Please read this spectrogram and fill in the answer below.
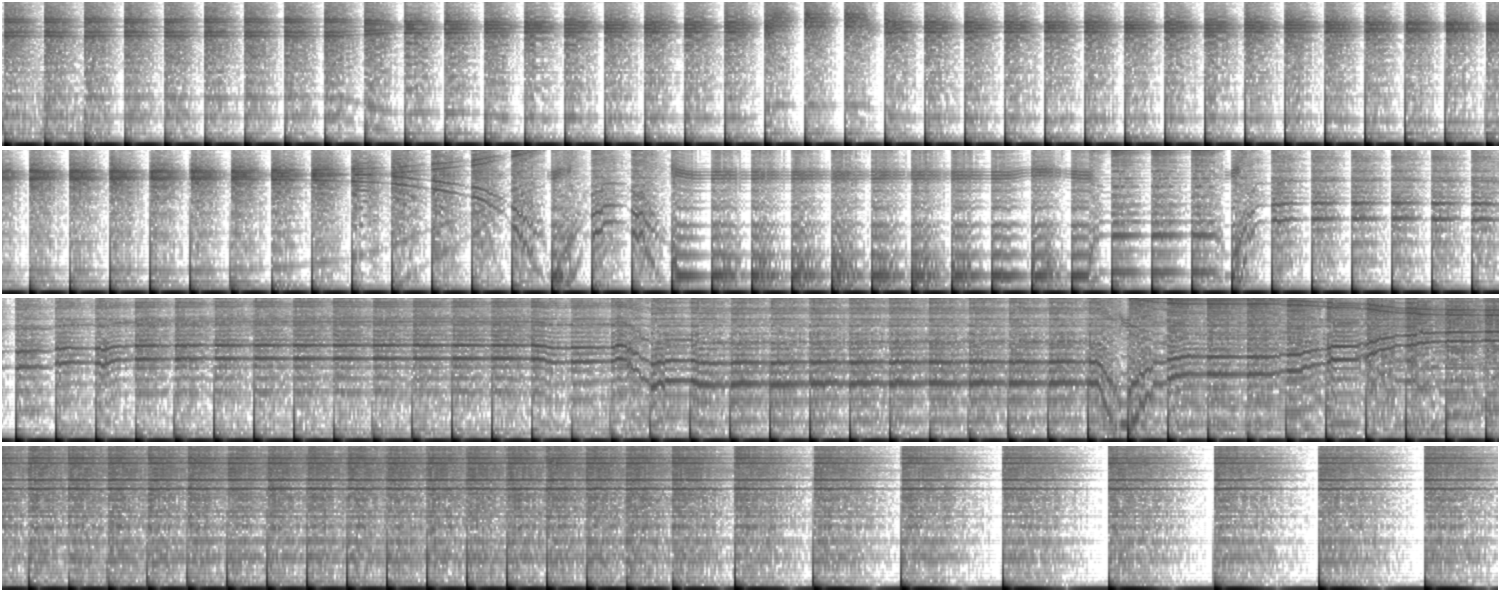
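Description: DIY XORbell metallic noise-percussion module, built from CMOS square-wave oscillators mixed through XOR logic gates, playing a fast, even run of metallic hi-hat/cowbell-like hits, running on fewer of its oscillators. Its metallic tones glide and step to new pitches several times as the oscillator wiring is changed, and near the end the hits come further apart with the sound between them dropping away.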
